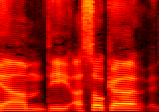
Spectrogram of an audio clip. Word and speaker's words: Ahsoka: Like in the Ahsoka, no, I never say that name right.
